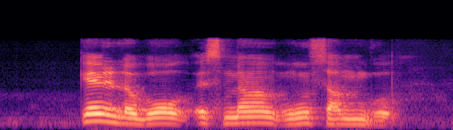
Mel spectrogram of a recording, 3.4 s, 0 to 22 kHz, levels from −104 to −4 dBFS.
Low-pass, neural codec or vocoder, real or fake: 7.2 kHz; codec, 16 kHz, 0.8 kbps, ZipCodec; fake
